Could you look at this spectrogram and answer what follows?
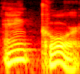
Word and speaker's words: anchor: For number 4, we find on a ship is an anchor, A-N, and then our CH, k, and our O-R, anchor, anchor.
